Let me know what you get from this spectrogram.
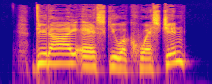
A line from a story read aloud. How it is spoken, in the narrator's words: he shouted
